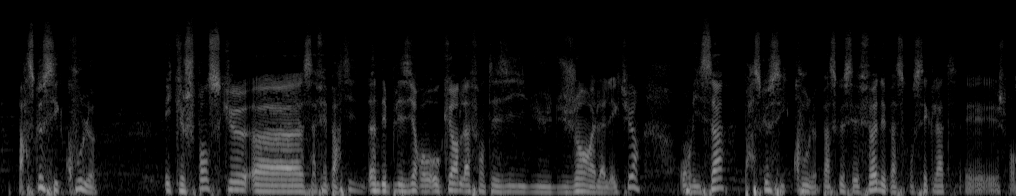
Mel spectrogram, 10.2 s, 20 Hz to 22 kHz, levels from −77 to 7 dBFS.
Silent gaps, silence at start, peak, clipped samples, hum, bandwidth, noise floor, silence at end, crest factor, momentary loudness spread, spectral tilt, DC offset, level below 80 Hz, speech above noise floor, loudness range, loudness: none; 0.2 s; -18 dBFS; under 0.1%; none; 16 kHz; -63 dBFS; 0 s; 18 dB; 10 LU; -5.5 dB/octave; under 0.1%; -54 dBFS; 27 dB; 3 LU; -37 LUFS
